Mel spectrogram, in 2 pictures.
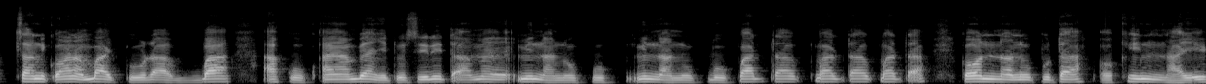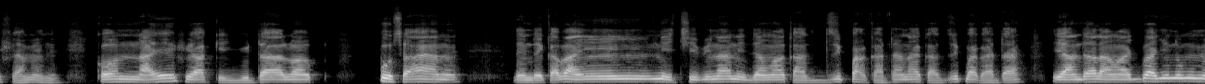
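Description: A brief smear and wobble at 2.27 to 2.33 s marks a short concealed packet loss. About 40 ms of speech never arrived in time, so the decoder stretched the preceding sound to cover the gap. Its last 20 ms, 2.31 to 2.33 s, sounds rougher because it is a lost packet rebuilt from error correction, a low-bitrate copy carried in the following packet.

The same pattern recurs at 11.88 to 11.94 s: a smeared, wavering patch from concealment, ending in a grainier 20 ms stretch at 11.92 to 11.94 s rebuilt from the error-correction copy.

Three more single packets were lost and rebuilt from error correction. Each is a 20 ms moment of rougher, noisier sound, at 16.40, 21.84 and 22.92 s. There is no gap at these points because the decoder played the low-bitrate backup copy in place of the missing packet.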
